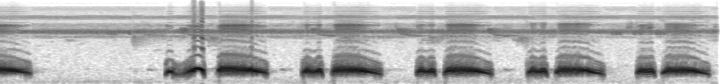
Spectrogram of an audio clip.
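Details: Spotted dove (tekukur or balam) from Riau, call used to lure birds for trapping and hunting; series of low mellow coos in pairs and triplets, a short note followed by a longer one, repeated steadily over a faint high hiss.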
